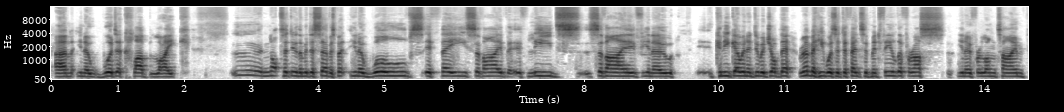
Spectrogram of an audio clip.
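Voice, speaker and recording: A man's voice: sits high, fairly even intonation, normal speed. A man in a casual football discussion, talking as a fan panellist, emphatic and thinking aloud with rhetorical questions.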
